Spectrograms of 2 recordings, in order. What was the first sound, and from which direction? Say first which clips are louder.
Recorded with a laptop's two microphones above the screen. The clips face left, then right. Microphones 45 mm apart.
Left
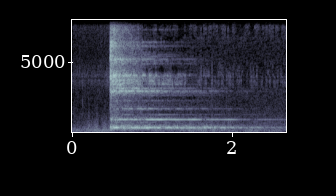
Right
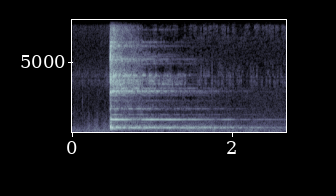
A cowbell: right 5 dB; 70° right (ahead or behind).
